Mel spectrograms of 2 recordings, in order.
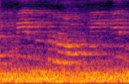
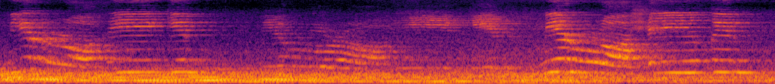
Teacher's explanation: Cara membacanya non sukunnya dihilangkan, dimasukkan ke dalam ro. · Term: idgham bila guna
